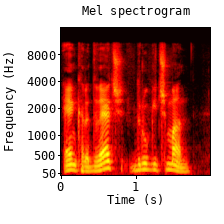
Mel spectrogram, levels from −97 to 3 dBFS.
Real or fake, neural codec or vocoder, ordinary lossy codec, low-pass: real; none; none; 10.8 kHz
